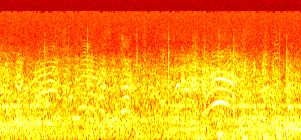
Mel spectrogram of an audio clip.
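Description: Near silence over a soccer field: faint, distant voices calling out, the clearest a little past four seconds in, over a faint steady hum.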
